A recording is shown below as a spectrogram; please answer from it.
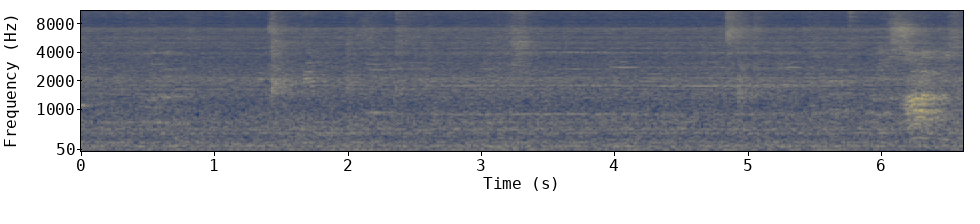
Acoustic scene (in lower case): cafe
